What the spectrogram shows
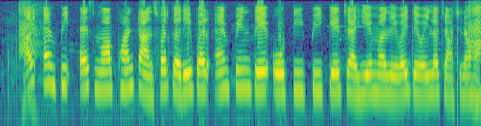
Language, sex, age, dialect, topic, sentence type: Chhattisgarhi, female, 25-30, Western/Budati/Khatahi, banking, statement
